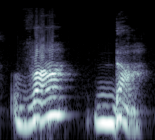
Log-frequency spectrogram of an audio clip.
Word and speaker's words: вода: But you remember that О often you pronounce like А. So it's actually вода, вода.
